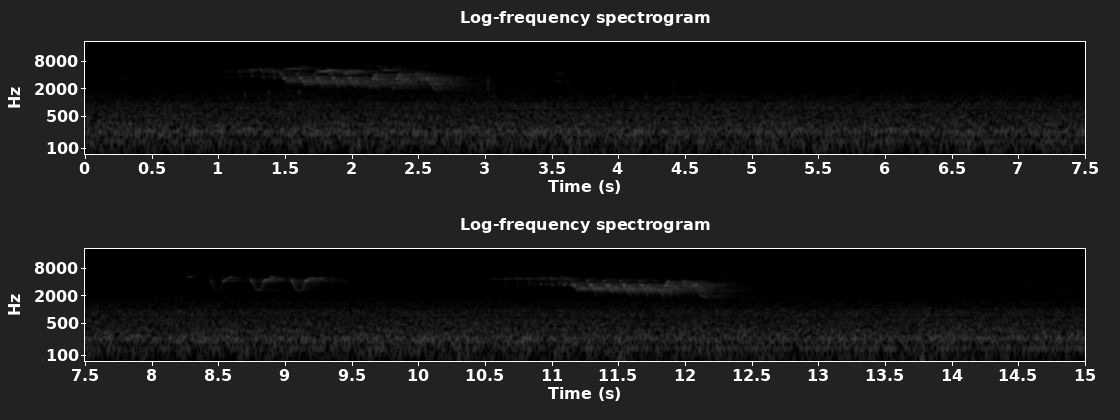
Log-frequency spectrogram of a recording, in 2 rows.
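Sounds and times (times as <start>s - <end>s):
faint bird song: 0.0s - 15.0s.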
